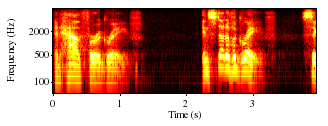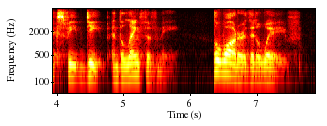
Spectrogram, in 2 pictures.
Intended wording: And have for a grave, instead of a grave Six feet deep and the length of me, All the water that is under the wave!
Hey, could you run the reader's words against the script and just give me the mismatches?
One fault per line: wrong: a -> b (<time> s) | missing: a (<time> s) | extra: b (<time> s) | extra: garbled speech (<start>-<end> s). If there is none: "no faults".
missing: All (5.8 s)
missing: is under (7.0 s)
